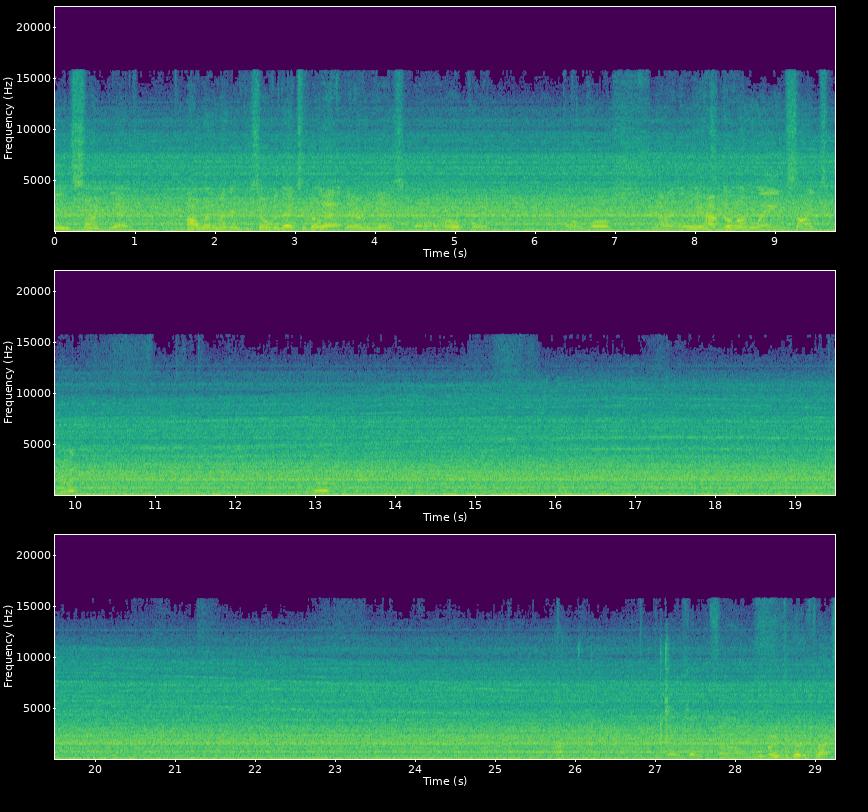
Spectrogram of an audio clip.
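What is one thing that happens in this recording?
A steady low engine hum drones.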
